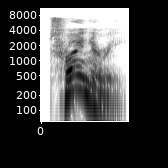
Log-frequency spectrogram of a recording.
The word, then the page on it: trinary: British English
